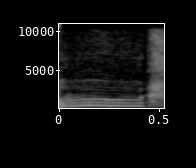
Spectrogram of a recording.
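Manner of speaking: a silly high whoop poking fun; mock high woo. Preacher mocking a sweet affectionate man, high mock woo.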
